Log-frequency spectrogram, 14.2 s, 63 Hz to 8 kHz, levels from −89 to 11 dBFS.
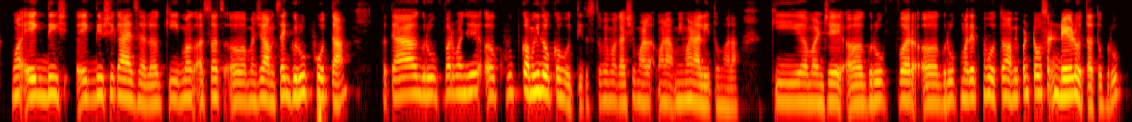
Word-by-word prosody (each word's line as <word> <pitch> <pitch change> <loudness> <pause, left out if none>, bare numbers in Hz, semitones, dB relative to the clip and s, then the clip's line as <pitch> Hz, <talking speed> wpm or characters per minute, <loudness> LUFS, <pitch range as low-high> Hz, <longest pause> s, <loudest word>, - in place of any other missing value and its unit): मग 195 +1 0
एक 180 0 +4
दिशी 185 -1 0 0.2
एक 165 0 -2
दिवशी 190 +1 -1
काय 175 -3 +3
झालं 140 -1 -3
की 160 0 -5
मग 170 0 -2
असंच 175 +2 -3
अ, 155 +1 -2
म्हणजे 155 +2 -3
आमचा 160 +2 +2
एक 185 - -2
ग्रुप 195 +2 +2
होता. 175 -6 +3 0.5
तर - - -8
त्या 190 +2 +5
ग्रुपवर 185 +1 -1
म्हणजे 200 +2 0
अ, 185 - +1
खूप 200 0 -9
कमी 210 0 +6
लोकं 190 -3 +3
होती 140 -4 -6
तसं 135 +1 -14
तुम्ही 155 0 -9
मगाशी 145 +1 -4
मला 145 -2 -3
मला 145 -2 -3
मी 150 +2 -7
म्हणाली 145 -4 +1
तुम्हाला 125 -2 -9 0.5
की 150 0 -5
अ, 145 - 0
म्हणजे 145 0 0
अ, - - -1 0.2
ग्रुपवर 155 +1 0
अ, 145 +1 -1
ग्रुपमध्ये 165 +2 -1
होतो 180 -1 -1
आम्ही 170 0 0
पण 185 - -1
तो 195 - +3
असा 195 - -2
डेड 180 +1 +9
होता 135 -6 +2
तो 135 - -5
ग्रुप 175 +8 -6
165 Hz, 210 wpm, -25 LUFS, 150-185 Hz, 0.5 s, डेड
